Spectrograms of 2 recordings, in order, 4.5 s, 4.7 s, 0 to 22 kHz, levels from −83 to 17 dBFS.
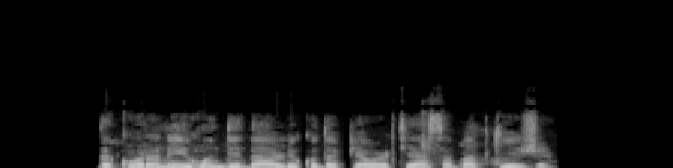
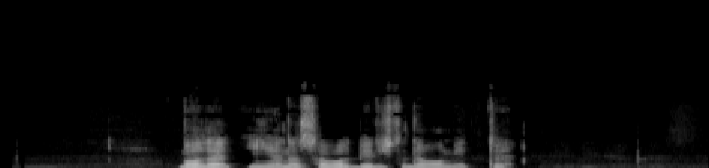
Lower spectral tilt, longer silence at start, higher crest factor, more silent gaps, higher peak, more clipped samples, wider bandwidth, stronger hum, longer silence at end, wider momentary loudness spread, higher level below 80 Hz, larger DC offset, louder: about the same, -6.5 dB/octave vs -5.5 dB/octave; second, 0.65 s vs 1.2 s; second, 14 dB vs 24 dB; neither; about the same, 0 dBFS vs 0 dBFS; neither; second, 7.6 kHz vs 9.8 kHz; neither; second, 0.8 s vs 1.35 s; second, 7 LU vs 15 LU; first, -56 dBFS vs -62 dBFS; neither; first, -13 LUFS vs -23 LUFS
